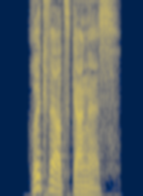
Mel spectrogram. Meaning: genitive singular of Rückwärtsgang
- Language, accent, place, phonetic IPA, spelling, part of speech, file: German, Germany, Berlin, [ˈʁʏkvɛʁt͡sˌɡaŋəs], Rückwärtsganges, noun, De-Rückwärtsganges.ogg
